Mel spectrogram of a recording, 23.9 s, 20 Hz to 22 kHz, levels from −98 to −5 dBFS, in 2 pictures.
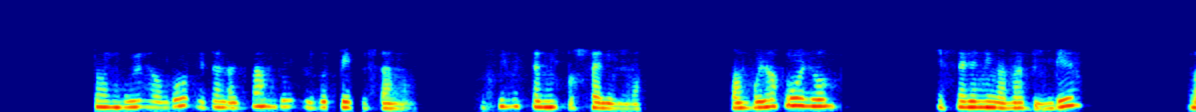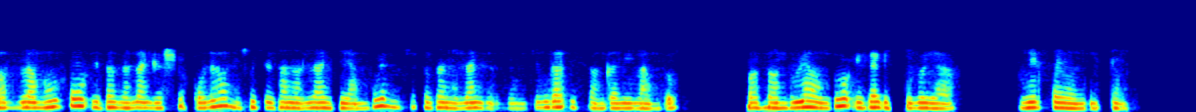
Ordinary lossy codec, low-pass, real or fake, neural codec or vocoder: AAC, 32 kbps; 3.6 kHz; fake; codec, 24 kHz, 1 kbps, SNAC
